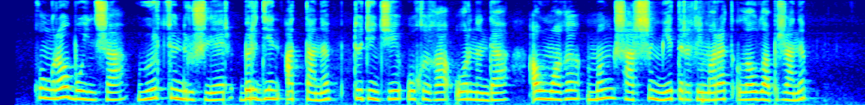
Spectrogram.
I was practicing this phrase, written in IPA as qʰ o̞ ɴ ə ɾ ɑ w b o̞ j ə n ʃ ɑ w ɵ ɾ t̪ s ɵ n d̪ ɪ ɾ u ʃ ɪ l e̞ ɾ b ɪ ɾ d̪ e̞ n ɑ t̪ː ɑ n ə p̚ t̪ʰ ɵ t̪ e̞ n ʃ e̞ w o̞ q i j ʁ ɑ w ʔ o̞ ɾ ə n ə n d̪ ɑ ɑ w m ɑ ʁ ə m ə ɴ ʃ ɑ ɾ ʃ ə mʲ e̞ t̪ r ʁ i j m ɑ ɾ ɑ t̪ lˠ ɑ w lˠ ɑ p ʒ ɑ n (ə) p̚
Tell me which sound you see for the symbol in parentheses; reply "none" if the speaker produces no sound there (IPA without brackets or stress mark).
ə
